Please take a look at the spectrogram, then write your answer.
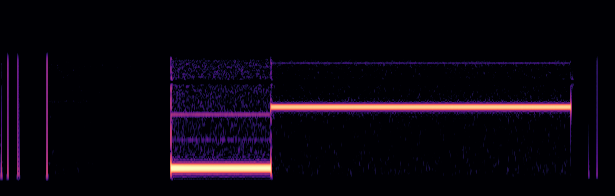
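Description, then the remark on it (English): A couple of sharp clicks, then a loud steady low tone for about a second followed by a higher pure tone held for three seconds, a two-tone radio dispatch alert for an AMR unit, ending in a final click. “Stand by AMR for your tones.”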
